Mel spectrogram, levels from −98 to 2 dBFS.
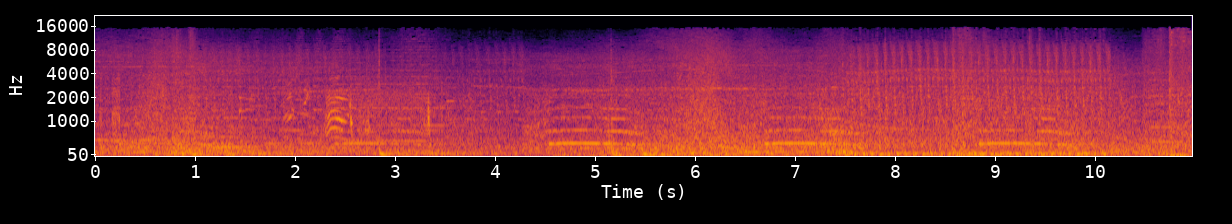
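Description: No technical faults can be heard anywhere in this clip. There is nothing here that needs a time marker or an explanation of what went wrong.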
